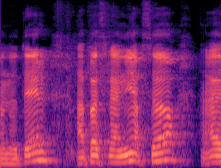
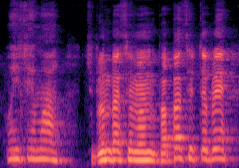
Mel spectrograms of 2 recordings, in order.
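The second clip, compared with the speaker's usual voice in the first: put-on child voice; 6 semitones higher than usual. Child on phone in joke.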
